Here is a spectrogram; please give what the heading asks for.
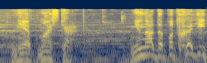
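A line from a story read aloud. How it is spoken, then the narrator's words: Attempted shout, barely audible whisper. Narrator (Russian): Попытался крикнуть я и сам едва услышал свой шепот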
